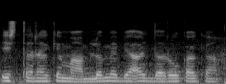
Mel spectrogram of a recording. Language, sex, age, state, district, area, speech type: Hindi, male, 18-30, Madhya Pradesh, Harda, urban, read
